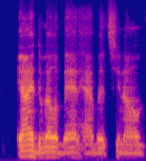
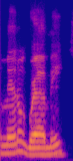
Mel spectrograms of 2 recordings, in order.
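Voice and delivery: retold warning; 10 semitones higher than usual. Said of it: "I said".

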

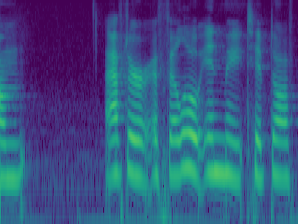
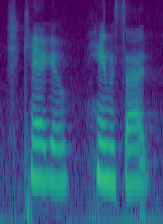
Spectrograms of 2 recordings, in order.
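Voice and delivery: softer Chicago accent with short-A vowels; 7 dB quieter than usual. Shown as a demonstration. Wondering how locals say it, Chicago accent. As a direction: try out Chicago vowels, she-CAG-o, HAM-icide. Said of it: "How would they say it in Chicago?".

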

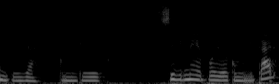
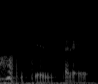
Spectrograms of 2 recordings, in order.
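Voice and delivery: a whispered sigh of stress; hushed, worn-out complaint; weary whisper; 6 dB quieter than usual. Retold or imitated. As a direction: breathe it out in a tired whisper. Exhausted, can't sleep, sighs.

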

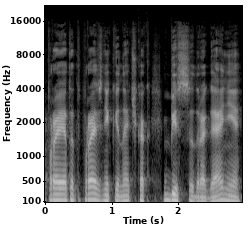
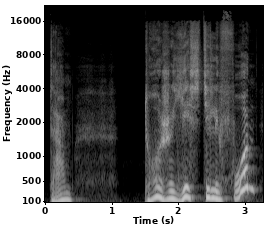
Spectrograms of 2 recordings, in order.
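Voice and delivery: slow, timid woman's voice; frightened question; 5 semitones higher, slower than usual. Acted. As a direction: ask it scared. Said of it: "испуганно спросил голос". (испуганно)

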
